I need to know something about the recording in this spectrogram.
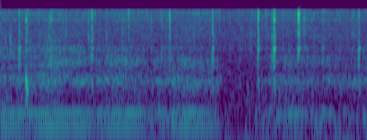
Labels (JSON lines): {"label": "anthrophony, boat engine", "recorder": "HydroMoth"}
